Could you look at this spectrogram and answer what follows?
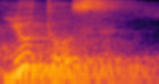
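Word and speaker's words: εὐθύς: In fact, Mark the Evangelist uses this word immediately in Greek, pronounced as euthus, 42 times.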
